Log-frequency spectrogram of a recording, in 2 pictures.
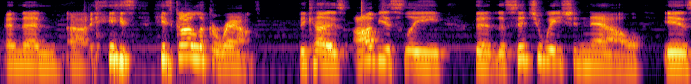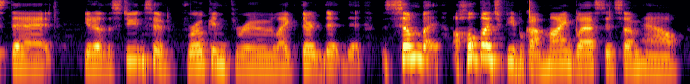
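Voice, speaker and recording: A man casually narrating his character's actions as a tabletop roleplaying player, in an animated, halting, jokey way. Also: on the high side.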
